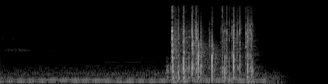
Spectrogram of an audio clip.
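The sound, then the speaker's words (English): A deck of cards is riffle-shuffled in a quick, crisp burst of fluttering snaps lasting about a second, after a low steady hum. No one speaks. “So I will shuffle.”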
